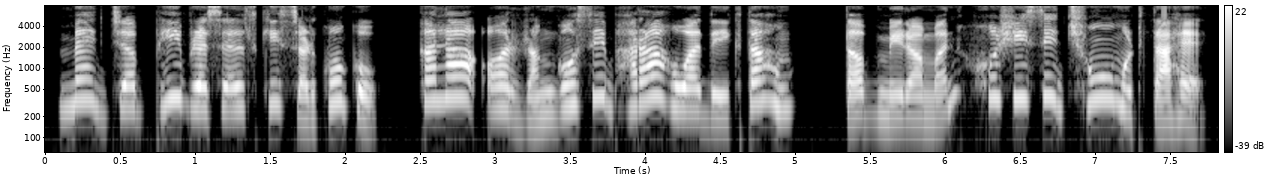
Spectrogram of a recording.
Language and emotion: Hindi, happy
